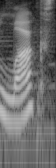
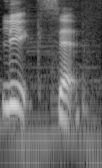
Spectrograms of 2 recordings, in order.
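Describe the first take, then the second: First: The word has a plain English vowel. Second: The word has a French-style vowel. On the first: It sounds like a type of salmon. The speaker calls it wrong. "that sounds like I'm eating salmon" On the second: It sounds more sophisticated. The speaker calls it right. "I just say it like it's French"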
